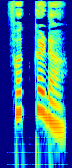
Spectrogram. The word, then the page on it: ಫಾಕಡ: phākaḍa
